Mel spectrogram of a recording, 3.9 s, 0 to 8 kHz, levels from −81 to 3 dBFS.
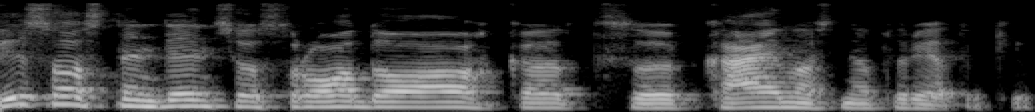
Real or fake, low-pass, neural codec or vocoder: real; 7.2 kHz; none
